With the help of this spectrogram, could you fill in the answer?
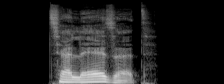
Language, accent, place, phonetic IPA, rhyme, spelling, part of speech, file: German, Germany, Berlin, [t͡sɛɐ̯ˈlɛːzət], -ɛːzət, zerläset, verb, De-zerläset.ogg
- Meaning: second-person plural subjunctive II of zerlesen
